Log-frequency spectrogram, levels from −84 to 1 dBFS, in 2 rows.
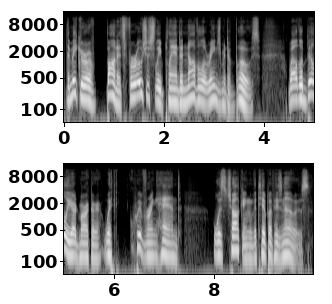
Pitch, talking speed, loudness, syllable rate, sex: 145 Hz, 150 wpm, -18 LUFS, 5.0 syllables/s, male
